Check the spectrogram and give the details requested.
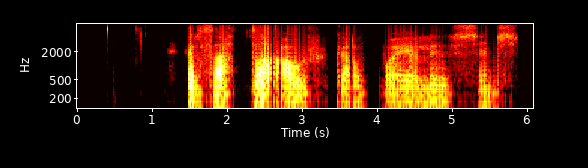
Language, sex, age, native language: Icelandic, male, 13, Icelandic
